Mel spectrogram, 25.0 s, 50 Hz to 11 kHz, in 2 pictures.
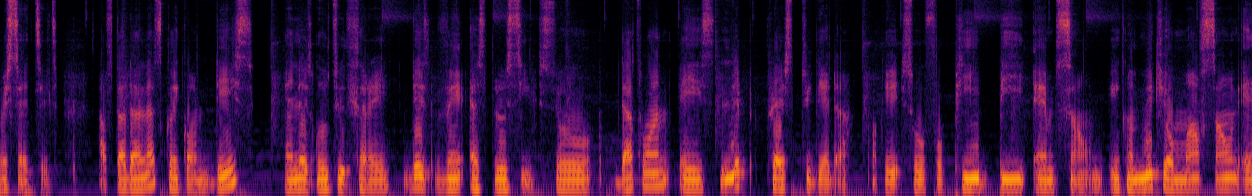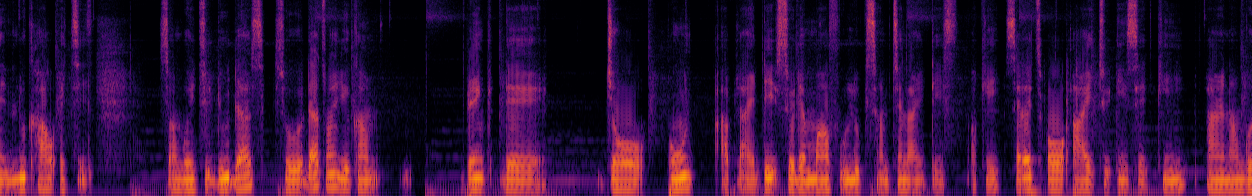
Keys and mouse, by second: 0.0 alt+r, 0.4 alt+s, 2.3 click, 15.0 click, 16.3 click, 21.2 shift+drag, 22.4 click, 22.5 a, 23.3 i.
